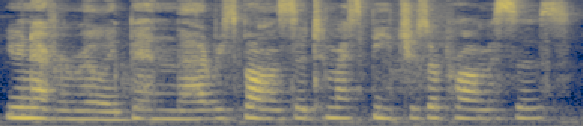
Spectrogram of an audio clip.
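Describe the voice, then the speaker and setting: A woman voicing a proud, seductive demon queen in a scripted ASMR roleplay, haughty and measured, lapsing into breathy near-whispers. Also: medium pitch, flat delivery, darkish tone, lightly acted, low-quality recording. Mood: imperious, needling.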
